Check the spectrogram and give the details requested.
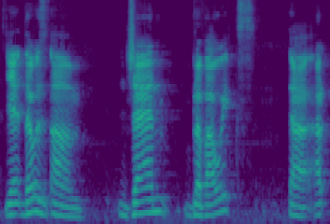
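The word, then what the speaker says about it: Błachowicz: there was um jan blavarwicks uh it says it's spelled black wicks but yeah it's like yeah yeah something like that since he's polish it's pronounced differently he um knocked out dominic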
